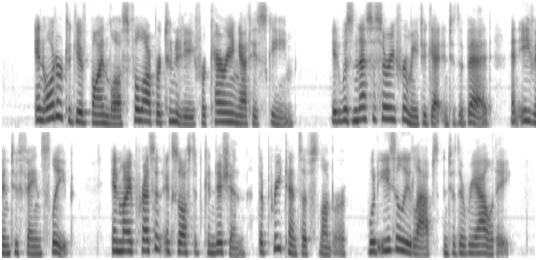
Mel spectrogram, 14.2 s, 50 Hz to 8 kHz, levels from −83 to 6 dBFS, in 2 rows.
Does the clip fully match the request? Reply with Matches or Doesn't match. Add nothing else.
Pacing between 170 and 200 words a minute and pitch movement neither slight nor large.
Matches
